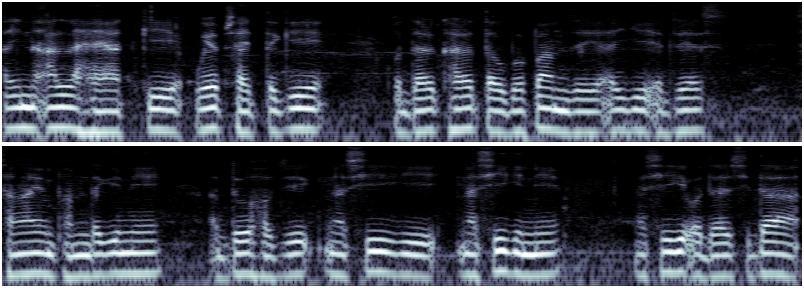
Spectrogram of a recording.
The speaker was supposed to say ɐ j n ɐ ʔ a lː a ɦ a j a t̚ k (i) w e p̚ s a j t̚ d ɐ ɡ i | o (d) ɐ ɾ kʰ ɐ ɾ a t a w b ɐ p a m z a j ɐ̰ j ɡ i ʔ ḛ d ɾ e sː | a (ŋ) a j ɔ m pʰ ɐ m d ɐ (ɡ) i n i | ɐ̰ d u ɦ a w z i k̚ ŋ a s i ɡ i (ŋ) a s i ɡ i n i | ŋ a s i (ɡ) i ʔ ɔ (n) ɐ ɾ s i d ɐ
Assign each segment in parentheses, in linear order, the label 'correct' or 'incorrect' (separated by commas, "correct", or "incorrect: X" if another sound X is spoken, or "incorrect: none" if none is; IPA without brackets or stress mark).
correct, correct, correct, correct, correct, correct, incorrect: d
